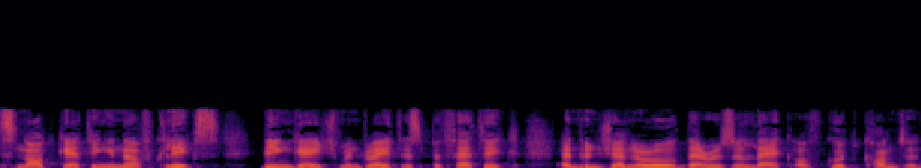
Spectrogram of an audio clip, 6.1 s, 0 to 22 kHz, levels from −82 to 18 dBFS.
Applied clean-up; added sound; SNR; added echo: none; none; none; none.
